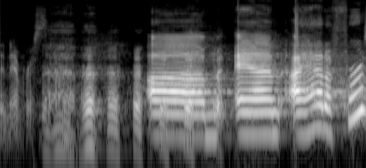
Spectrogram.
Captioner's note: laughing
